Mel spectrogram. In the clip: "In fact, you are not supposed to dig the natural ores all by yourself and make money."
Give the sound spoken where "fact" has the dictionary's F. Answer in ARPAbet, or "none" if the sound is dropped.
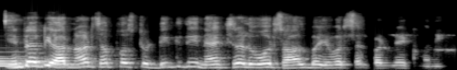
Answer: P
